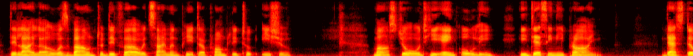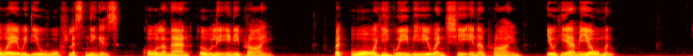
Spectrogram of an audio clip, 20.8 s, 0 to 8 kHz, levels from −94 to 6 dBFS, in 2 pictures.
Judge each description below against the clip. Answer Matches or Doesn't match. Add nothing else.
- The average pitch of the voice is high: Doesn't match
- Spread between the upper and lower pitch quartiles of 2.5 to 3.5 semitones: Matches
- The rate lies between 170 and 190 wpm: Doesn't match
